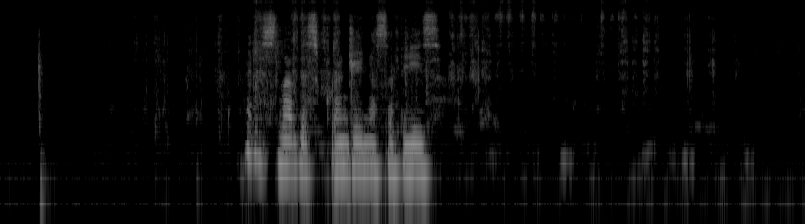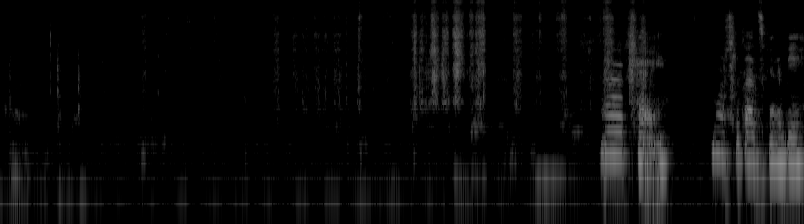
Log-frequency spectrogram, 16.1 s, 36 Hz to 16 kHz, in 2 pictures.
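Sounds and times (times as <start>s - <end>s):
paintbrush scratching on cardboard: 1.1s - 8.3s, 9.0s - 14.6s.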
